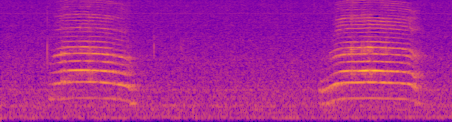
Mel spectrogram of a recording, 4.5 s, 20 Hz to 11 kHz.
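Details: A male blue point Siamese cat gives two long, drawn-out meows at 2am, each rising then falling, crying to get his owner to open a door.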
